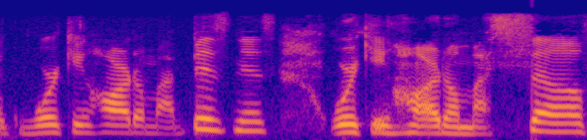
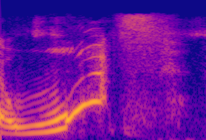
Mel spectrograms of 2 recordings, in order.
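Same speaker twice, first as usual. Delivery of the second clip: much higher, louder rising what; shocked what; 5 dB louder than usual. Retold or imitated. Woman hears the adjuster claim her, much higher and shocked. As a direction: react in disbelief.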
